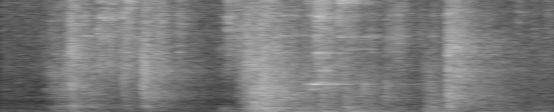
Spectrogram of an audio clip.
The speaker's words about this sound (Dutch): En dan gaat de deur open.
